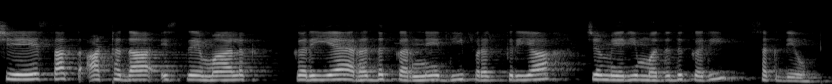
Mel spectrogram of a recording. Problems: echo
